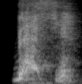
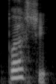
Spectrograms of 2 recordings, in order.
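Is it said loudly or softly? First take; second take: loudly; softly. First: It is said loudly, like a loud sneeze. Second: It is said softly, like a polite sneeze.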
